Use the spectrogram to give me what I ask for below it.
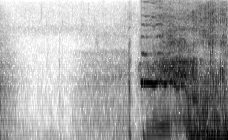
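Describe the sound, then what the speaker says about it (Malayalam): A white horse owned by a Kazakh nomad family in cold Mongolian country gives a loud, close, quavering whinny after a quiet lead-in and a brief knock, with no talk. "കുതിര കാണുമ്പോ വിളിയാണ് കേട്ടോ"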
